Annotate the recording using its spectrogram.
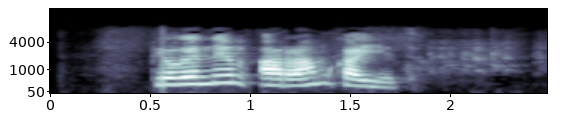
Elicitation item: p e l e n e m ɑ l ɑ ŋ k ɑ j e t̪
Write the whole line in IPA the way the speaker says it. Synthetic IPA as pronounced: p e l e n e m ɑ ɾ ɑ m k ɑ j e t̪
